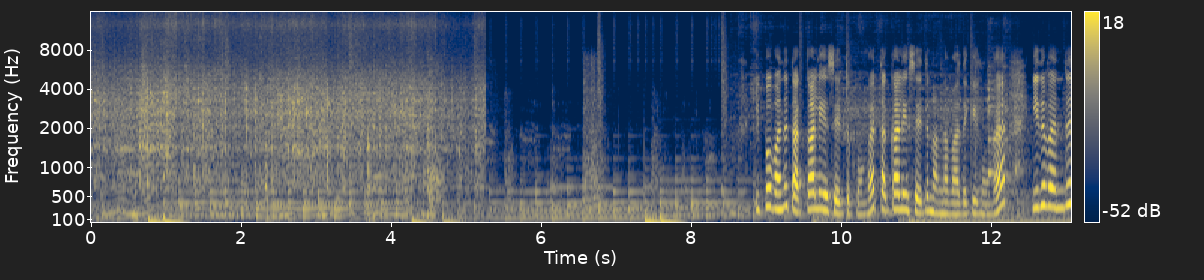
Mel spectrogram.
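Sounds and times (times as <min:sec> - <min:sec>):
vegetables sizzling in hot oil: 0:00.0 - 0:05.3, 0:08.8 - 0:12.4
soft background music: 0:00.0 - 0:13.0.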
